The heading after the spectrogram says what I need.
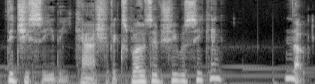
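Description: A man's voice: fairly high pitch, big pitch swings, fairly quick, a bit bright, soft background music. A man narrating his own tabletop adventure with wry, dramatic storytelling. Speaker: game master and narrator. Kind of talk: solo tabletop role-play narration.

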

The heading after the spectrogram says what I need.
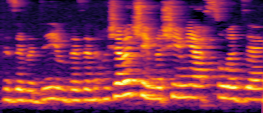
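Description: A woman hosting a podcast in casual conversation, enthusiastic and quick with affirmations. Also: high voice, fairly bright tone. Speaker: podcast host. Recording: roomy echo.

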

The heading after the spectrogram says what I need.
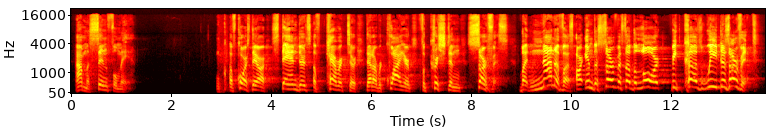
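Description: A man preaching a sermon in a chapel, animated and emphatic, dropping suddenly to quiet words. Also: high voice.

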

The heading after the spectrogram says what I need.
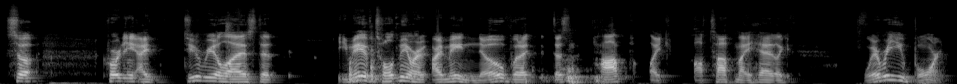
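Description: Bright-toned, laughing male podcast host. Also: medium pitch, lively intonation, moderate pace, a little hiss or hum. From US, Wisconsin and Colorado. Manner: laughs often, loose and joking. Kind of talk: casual conversation.

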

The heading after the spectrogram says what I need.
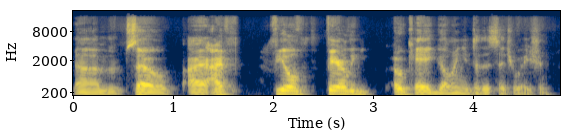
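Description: A man hosting a podcast, telling a story with animated, exasperated retelling in casual chat. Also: lowish voice, a little slow. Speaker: podcast host.

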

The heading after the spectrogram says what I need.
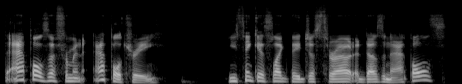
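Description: A man reading a storybook aloud, voicing an easygoing female animal scavenger who sounds sheepish and gentle. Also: medium pitch, very animated, fairly quick, no echo, clean studio sound, lightly acted.

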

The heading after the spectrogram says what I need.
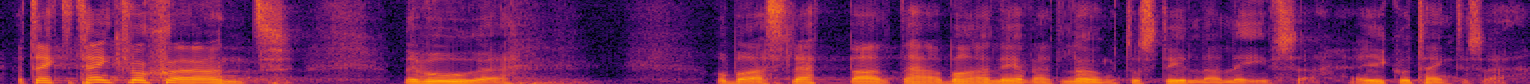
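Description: In a large hall with long reverb, a man gives a charismatic sermon full of funny stories, breaking into laughter frequently. His voice is medium in pitch with a slightly mellow quality.

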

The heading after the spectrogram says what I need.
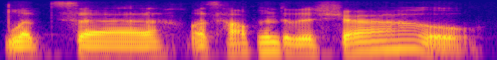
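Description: A man with a gravelly voice hosting a casual chat show, rambling along with jokey asides. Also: mid-range voice, lively intonation, unhurried, dry recording, lo-fi sound. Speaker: podcast host.

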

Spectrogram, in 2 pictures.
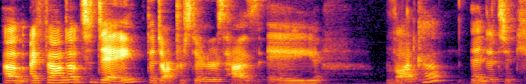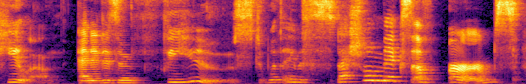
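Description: A young woman from Virginia, co-hosting a casual podcast, chatty and quick to laugh at herself. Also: mid-range voice, big pitch swings, pushed and bright. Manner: chatty, laughing, self-deprecating. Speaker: podcast co-host. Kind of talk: casual chat.

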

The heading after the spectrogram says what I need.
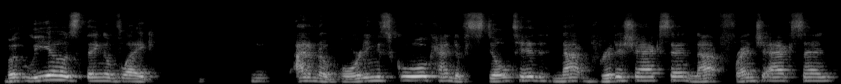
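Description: A podcast co-host with a voice on the high side chats casually about a movie, speaking slowly and mellowly while rambling, laughing often and swearing offhandedly. The room he's in sounds echoey.

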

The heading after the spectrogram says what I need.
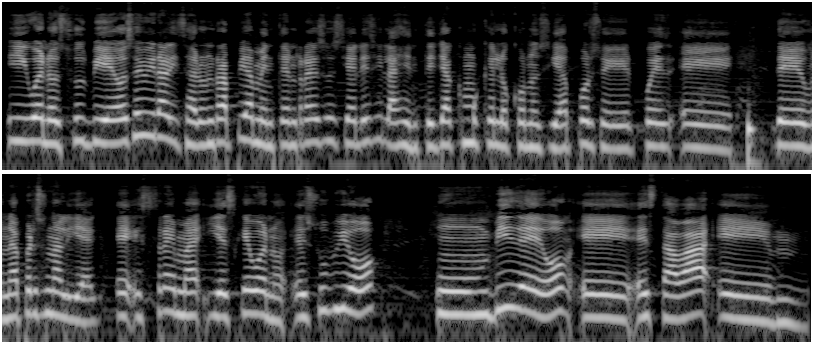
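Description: A woman co-hosting a radio show, telling a news story casually with many pauses and restarts. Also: on the high side, fairly even intonation. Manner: hesitant, many fillers and restarts. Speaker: radio co-host presenting news.

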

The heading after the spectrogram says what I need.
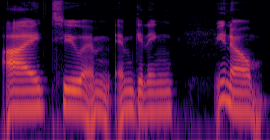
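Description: A woman in her thirties with a low voice plays a tabletop game character. She speaks softly and hesitantly, with many small pauses and restarts. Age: 30s. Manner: soft, hesitant, halting. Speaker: player.

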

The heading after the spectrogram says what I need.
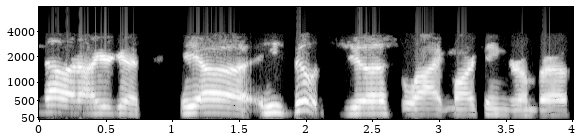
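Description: A man's voice: a little high, unhurried, no echo, highs cut off. A man chatting casually about sports as a co-host, enthusiastic and full of bro-ish slang, often repeating himself. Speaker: co-host of a sports talk show.

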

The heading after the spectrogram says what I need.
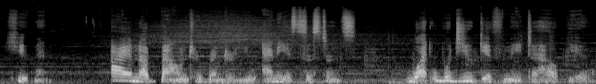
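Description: Proud old genie, gravelly, hollow, stately pace, loud music behind. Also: male voice, medium pitch, big pitch swings. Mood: solemn. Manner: slow, stately, commanding speech. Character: hulking ancient male genie, proud and lonely.

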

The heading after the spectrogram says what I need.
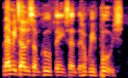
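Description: A male preacher, delivering a sermon in a chanting, sing-song way with repeated lines and shouted peaks. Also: medium pitch, fast, breathy edge.

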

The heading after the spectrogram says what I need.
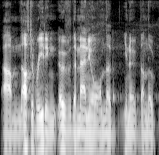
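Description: A man playing a tabletop role-playing game, describing his moves casually and haltingly, in fragments. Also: low-pitched, level tone. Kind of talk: casual improvised game play.

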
